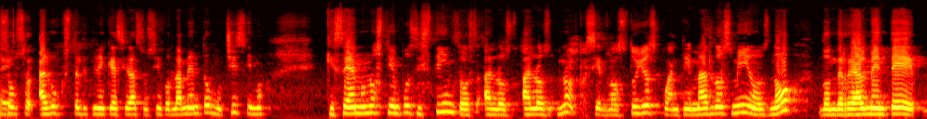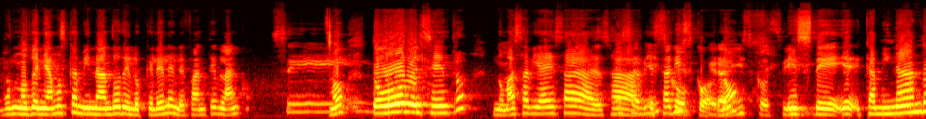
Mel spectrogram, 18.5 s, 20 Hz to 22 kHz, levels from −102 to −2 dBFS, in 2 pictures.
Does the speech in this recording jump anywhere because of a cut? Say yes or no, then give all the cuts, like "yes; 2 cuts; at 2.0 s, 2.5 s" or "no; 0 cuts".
no; 0 cuts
